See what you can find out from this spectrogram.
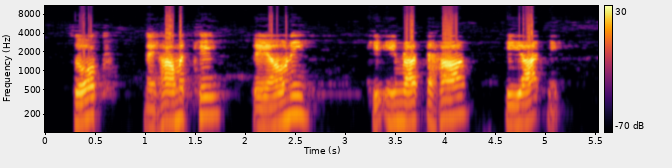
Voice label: voice, hebrew language; Psalm 119:50; zot neyhamatee ve'own'ee kee eemrateha heeyatnee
